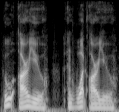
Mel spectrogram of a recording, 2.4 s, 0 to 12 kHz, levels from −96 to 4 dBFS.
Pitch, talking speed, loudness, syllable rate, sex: 95 Hz, 175 wpm, -20 LUFS, 5.1 syllables/s, male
